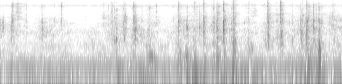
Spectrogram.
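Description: A question being typed on a computer keyboard: soft, quick, irregular keystrokes clicking close by at low volume, with a faint steady hum underneath.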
